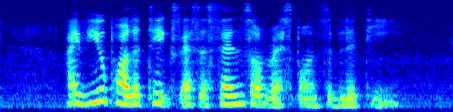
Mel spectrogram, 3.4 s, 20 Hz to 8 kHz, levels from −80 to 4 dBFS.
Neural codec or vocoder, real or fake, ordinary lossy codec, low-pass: vocoder, 24 kHz, 100 mel bands, Vocos; fake; none; 7.2 kHz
